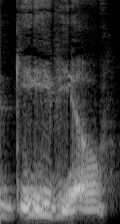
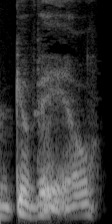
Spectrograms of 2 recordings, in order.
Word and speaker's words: gavial: so there you go there's the gabial or gavail depends on which pronunciation you're using let's do a size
